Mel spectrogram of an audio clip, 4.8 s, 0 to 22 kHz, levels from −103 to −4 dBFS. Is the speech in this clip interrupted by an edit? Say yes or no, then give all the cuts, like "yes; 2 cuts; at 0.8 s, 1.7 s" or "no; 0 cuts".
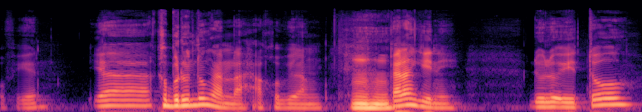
no; 0 cuts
